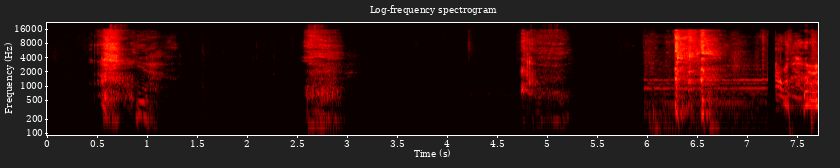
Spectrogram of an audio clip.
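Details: Acted coughs from a movie supercut; several separate coughs from different film scenes, then a burst of scene noise with music.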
